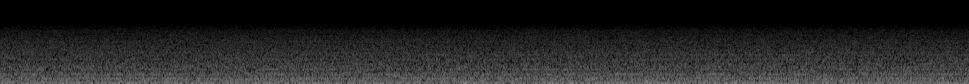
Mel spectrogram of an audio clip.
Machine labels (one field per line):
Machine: fan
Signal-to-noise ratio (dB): -6 dB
